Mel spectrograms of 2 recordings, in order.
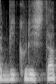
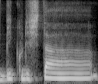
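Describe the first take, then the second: First: Said in the usual way. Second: "shita" with the last "ta" held long; elongated final TA. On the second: Shown as a demonstration. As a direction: stretch out the end of "bikkuri shita". (« shita » avec le « ta » final allongé) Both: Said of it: "il allonge le ta à la fin".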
